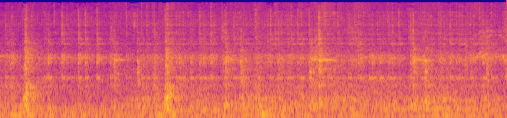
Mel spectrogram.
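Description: Sewing machine running a short back stitch on a simple skirt with elastic, a quick series of mechanical clicks and whirring close by, no talking.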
